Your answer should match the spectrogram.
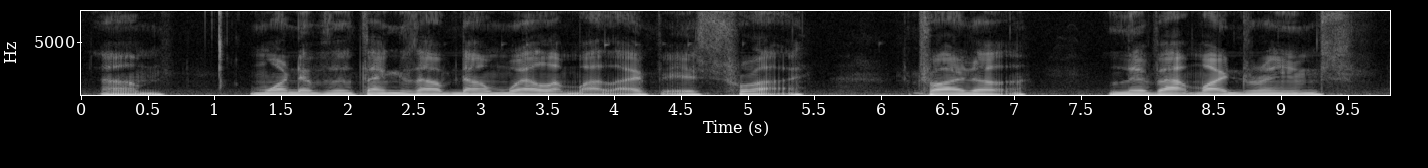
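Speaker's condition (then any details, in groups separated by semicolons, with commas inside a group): ALS; diagnosed almost 4 years ago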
